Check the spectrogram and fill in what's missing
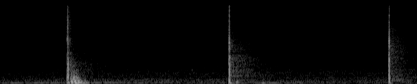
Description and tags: Sonido de fruta golpeando
golpe, golpes, fruta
